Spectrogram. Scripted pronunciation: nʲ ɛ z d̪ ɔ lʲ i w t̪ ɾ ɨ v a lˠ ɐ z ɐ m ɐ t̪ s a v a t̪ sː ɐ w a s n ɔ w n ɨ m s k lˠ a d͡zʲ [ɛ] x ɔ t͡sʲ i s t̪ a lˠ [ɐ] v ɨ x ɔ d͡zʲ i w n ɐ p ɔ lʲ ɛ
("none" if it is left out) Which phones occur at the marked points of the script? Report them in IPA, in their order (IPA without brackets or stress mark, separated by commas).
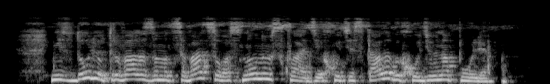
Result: ɛ, ɐ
